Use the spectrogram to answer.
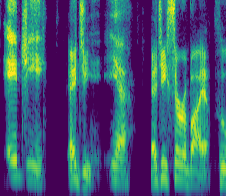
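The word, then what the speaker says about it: Eiji: Honda and uh ejai egai how do you pronounce his first name I don't want a massacre yet um it's edgy edgy yeah edgy Surabaya who was the master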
